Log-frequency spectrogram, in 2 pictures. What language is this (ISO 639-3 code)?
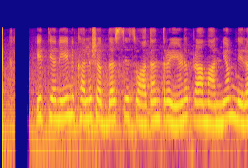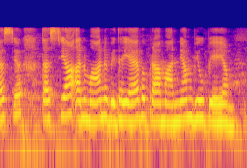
san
